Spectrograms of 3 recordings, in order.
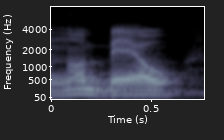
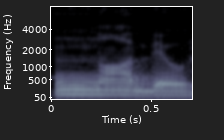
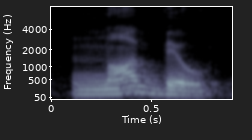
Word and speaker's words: Nobel: da Paz um prêmio Nobel em química e não um prêmio Nobel se você falar Nobel ferrou tudo errou tudo aí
